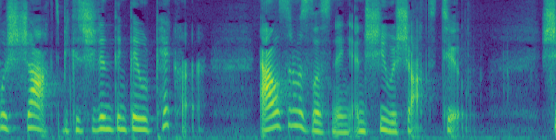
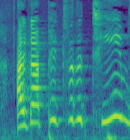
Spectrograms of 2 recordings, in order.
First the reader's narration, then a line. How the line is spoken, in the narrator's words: Steph yelled in happiness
